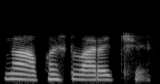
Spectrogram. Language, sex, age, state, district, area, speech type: Gujarati, female, 30-45, Gujarat, Narmada, rural, conversation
